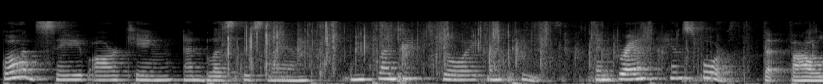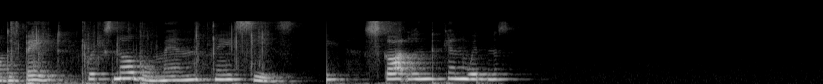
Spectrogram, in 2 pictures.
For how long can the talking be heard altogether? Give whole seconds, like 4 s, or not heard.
13 s.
